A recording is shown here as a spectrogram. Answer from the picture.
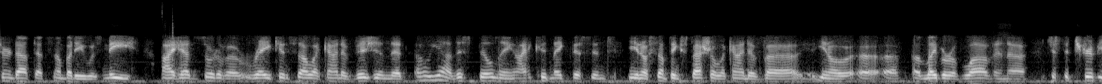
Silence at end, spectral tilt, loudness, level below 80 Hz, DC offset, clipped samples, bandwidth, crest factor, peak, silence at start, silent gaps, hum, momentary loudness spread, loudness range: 0 s; -7.5 dB/octave; -18 LUFS; -52 dBFS; under 0.1%; under 0.1%; 7.2 kHz; 16 dB; -2 dBFS; 0 s; none; none; 6 LU; 1 LU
